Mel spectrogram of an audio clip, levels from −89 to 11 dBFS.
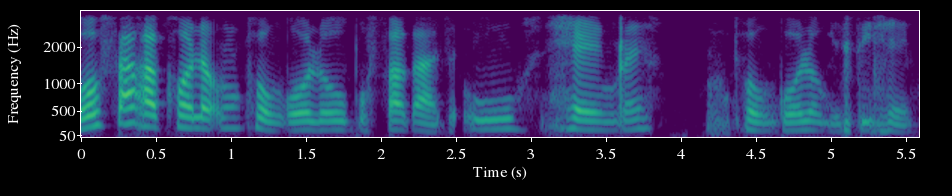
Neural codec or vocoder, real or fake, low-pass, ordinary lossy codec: codec, 16 kHz, 2 kbps, FunCodec, trained on LibriTTS, 25 frames a second; fake; 3.6 kHz; none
